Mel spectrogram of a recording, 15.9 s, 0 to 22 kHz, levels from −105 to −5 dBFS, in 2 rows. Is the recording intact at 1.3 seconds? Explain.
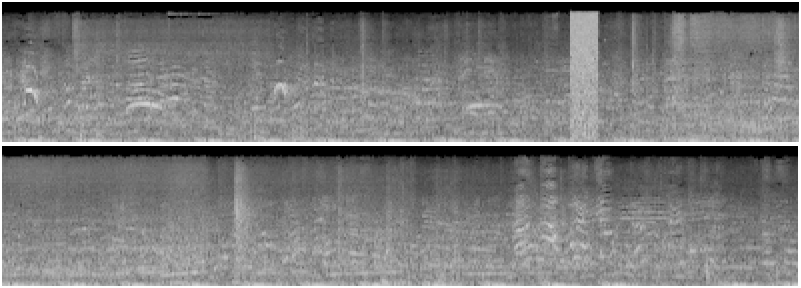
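Yes, the audio at 1.3 seconds plays through cleanly, with no dropout, click, distortion or other fault at that moment.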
